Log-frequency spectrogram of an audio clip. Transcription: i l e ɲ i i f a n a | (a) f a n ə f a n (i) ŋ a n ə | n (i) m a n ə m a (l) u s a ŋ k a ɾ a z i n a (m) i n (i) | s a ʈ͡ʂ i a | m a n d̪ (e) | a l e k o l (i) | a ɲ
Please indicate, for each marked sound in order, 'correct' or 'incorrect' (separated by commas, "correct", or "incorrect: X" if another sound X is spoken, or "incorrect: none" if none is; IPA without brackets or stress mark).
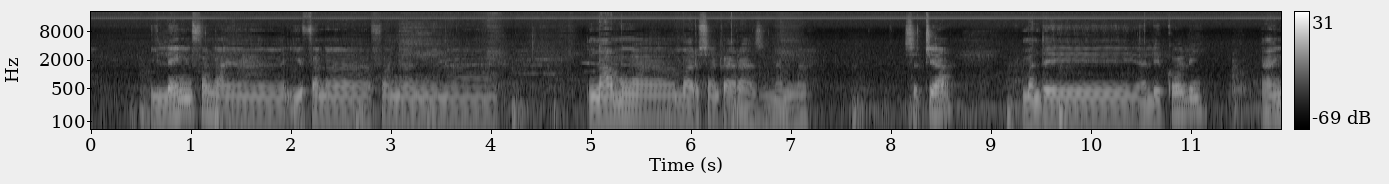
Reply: incorrect: e, incorrect: a, incorrect: a, incorrect: ɾ, correct, incorrect: a, correct, correct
